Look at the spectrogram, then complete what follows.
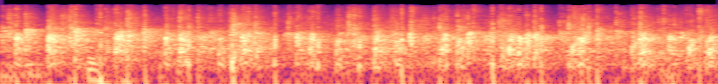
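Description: A live audience in Coburg, at the Güterbahnhof grounds, breaks into sustained applause, a dense, steady wash of many hands clapping at once, loud throughout with no voices standing out.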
